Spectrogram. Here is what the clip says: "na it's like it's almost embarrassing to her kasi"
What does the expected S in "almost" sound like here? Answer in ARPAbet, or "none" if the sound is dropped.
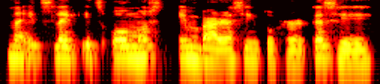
S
